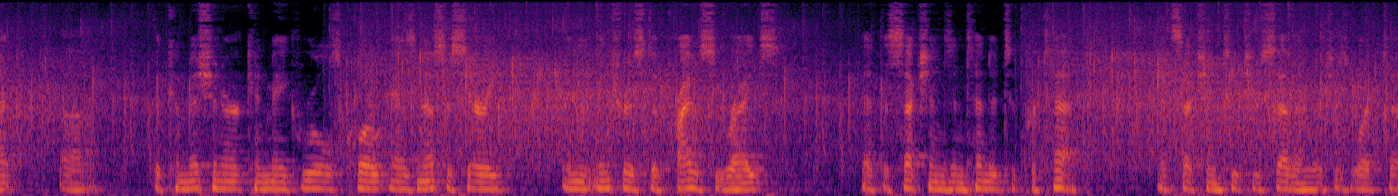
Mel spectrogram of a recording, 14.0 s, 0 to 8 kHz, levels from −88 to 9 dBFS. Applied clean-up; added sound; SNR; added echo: none; Applause / Crowd; 7 dB; reverberation time 0.9 s.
